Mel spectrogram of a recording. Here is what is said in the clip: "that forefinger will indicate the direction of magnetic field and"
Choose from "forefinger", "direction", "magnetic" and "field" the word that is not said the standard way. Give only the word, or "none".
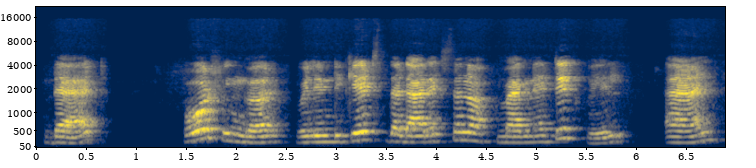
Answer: field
